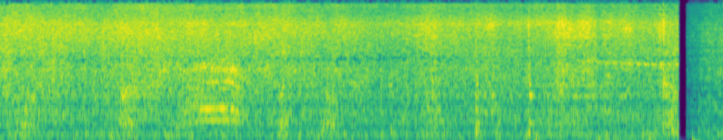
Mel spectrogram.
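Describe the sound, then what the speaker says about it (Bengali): Spice paste of ginger, garam masala and cumin being stir-fried in a pan for a goat meat curry, a steady broad hiss with soft scraping stir strokes throughout, ending in a brief cut. "দিয়ে মশলাটা ভালো করে কষানি করে নেই"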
